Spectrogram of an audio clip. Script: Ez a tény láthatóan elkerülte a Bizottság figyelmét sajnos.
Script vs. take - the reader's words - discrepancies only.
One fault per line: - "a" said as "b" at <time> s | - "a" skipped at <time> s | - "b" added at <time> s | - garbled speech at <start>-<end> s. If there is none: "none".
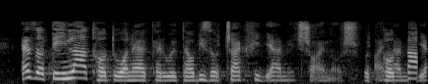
- garbled speech at 3.6-4.3 s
